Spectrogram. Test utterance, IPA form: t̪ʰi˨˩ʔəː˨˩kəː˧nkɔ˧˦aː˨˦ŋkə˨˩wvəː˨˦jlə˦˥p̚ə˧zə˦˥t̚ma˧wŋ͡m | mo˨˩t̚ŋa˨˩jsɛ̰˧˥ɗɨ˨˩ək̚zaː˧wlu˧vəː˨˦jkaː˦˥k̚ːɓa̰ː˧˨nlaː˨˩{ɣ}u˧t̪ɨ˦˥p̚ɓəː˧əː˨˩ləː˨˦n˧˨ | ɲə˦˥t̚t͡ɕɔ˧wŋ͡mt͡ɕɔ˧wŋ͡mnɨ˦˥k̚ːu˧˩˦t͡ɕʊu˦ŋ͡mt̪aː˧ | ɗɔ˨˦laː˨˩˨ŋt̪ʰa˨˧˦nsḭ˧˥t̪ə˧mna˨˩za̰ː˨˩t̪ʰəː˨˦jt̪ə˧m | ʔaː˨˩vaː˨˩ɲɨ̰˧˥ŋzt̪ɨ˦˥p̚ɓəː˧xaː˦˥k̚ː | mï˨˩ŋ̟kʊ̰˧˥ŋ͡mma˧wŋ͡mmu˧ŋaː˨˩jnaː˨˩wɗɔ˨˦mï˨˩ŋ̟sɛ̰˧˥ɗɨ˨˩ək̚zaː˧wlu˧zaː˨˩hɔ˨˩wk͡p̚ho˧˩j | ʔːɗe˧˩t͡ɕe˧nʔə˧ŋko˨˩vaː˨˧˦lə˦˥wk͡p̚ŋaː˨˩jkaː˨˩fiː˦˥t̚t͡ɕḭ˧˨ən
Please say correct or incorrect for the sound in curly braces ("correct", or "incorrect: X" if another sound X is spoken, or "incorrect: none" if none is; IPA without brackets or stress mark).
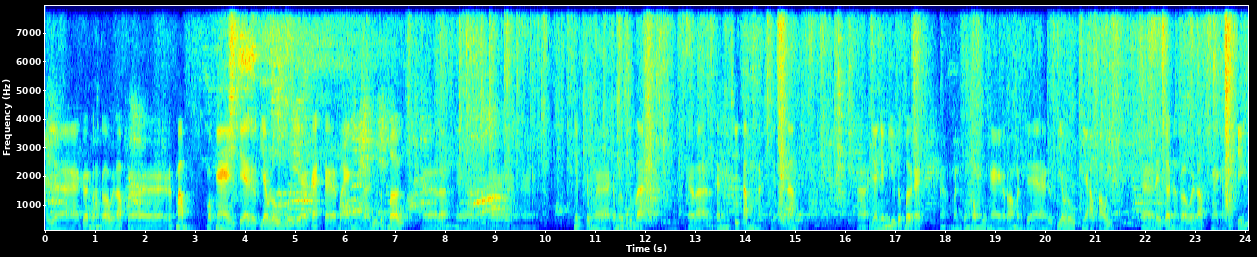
incorrect: z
